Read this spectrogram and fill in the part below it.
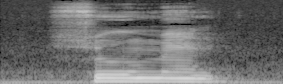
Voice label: "tail", Weri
